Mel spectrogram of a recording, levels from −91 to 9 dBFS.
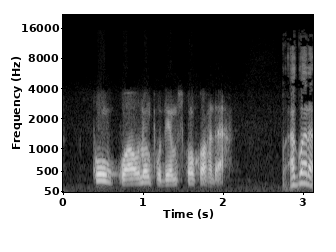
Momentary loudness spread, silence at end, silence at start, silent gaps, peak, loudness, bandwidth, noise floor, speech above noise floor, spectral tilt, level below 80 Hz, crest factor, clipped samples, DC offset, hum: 8 LU; 0 s; 0.4 s; none; -2 dBFS; -16 LUFS; 11 kHz; -60 dBFS; 46 dB; -5.5 dB/octave; -66 dBFS; 14 dB; under 0.1%; under 0.1%; none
